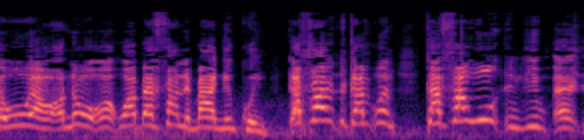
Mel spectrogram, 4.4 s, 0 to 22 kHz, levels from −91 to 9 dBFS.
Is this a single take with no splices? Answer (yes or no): yes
